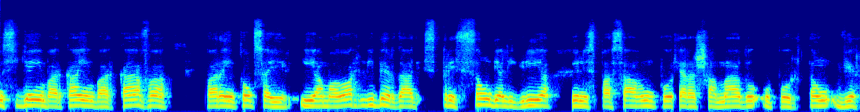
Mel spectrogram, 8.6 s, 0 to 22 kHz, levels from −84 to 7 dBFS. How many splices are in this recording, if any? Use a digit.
4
